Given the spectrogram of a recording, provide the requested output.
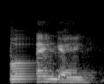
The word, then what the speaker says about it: Leingang: For all the fans out there that might think might be pronounced another way, let's hear it from you, Andrew. It is Leingang, correct? Correct, Leingang.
